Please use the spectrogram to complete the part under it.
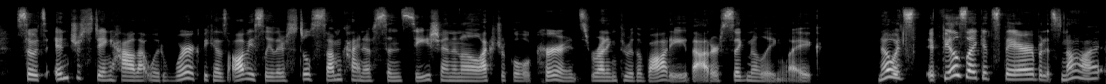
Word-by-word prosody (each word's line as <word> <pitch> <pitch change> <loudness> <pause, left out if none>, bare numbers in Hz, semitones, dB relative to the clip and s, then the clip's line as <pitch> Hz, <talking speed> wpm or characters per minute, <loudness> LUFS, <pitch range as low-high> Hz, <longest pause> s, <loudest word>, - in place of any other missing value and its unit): So 240 - +3
it's 220 - -4
interesting 255 -7 -3
how 190 -1 +2
that 180 0 -4
would 180 -2 -14
work 270 +5 0
because, 185 -4 -9
obviously, 230 -7 +2
there's 180 0 -8
still 240 - -5
some 205 0 -1
kind 205 -4 -5
of 175 0 -9
sensation 180 +2 0
and 175 0 -8
electrical 170 +1 -3
occurrence 190 -6 -1
running 175 0 -2
through 185 -2 -12
the 170 - -13
body 210 +5 -1
that - - +2
are - - 0
signaling 190 -3 -1
like, 445 -2 -7 0.5
"No, - - +3
it's - - +7
it 435 -2 -4
feels 425 +2 +6
like 305 -2 +4
it's 275 0 +3
there, 230 0 +3
but 220 - -6
it's - - -2
not." 275 +3 -3
200 Hz, 195 wpm, -22 LUFS, 180-240 Hz, 0.5 s, it's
